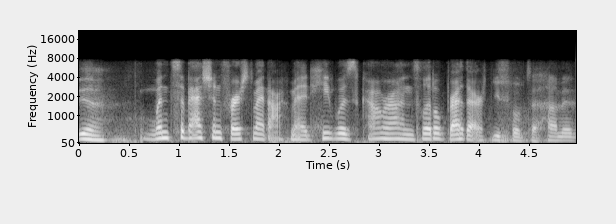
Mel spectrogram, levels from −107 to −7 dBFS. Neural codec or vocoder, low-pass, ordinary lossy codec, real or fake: codec, 16 kHz, 0.8 kbps, ZipCodec; 7.2 kHz; Opus, 32 kbps; fake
